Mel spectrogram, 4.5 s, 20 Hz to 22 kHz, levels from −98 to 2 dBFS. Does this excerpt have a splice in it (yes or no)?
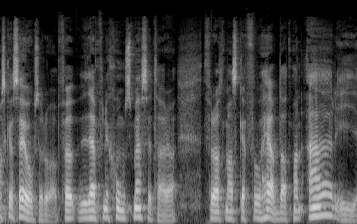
no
